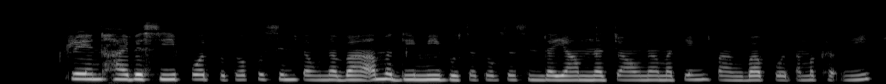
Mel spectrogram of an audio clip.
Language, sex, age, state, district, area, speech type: Manipuri, female, 18-30, Manipur, Tengnoupal, urban, spontaneous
